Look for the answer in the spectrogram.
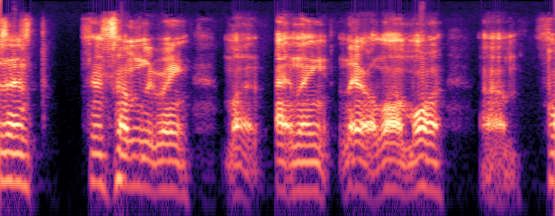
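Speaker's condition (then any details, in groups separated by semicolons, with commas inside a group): ALS; about two years since onset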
